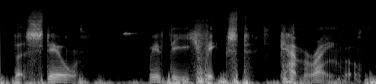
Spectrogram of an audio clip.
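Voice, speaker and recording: With noticeable background noise, a man with a British accent speaks quietly. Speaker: retro gaming YouTuber. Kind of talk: casual video review.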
